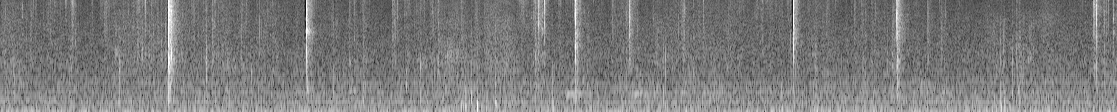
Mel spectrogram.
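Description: Small twigs snapping sharply as they are broken off snow-covered branches: about half a dozen dry cracks a second or two apart, the loudest one near the start.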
